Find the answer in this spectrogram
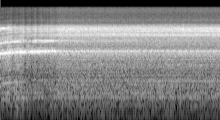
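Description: Bauer handheld electric drain cleaner's motor and cable drum running in reverse, retracting the spring cable into the tool. It makes a steady high-pitched whine.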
